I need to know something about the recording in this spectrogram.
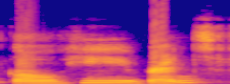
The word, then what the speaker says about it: coherence: Um when it comes to pronunciation coherence, there's three distinct sounds starting with co again. co. So there's co and then he he which is the stress syllable here. It has a long e vowel sound and ends with runs. Again friends short e a v vowel sound and ends with a hissing sound or the letter s sound.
